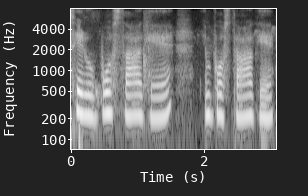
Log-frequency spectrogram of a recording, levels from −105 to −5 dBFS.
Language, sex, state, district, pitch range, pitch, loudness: Chakma, female, Tripura, Dhalai, 215-225 Hz, 220 Hz, -19 LUFS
